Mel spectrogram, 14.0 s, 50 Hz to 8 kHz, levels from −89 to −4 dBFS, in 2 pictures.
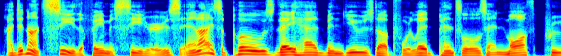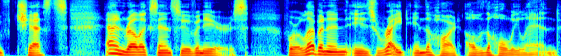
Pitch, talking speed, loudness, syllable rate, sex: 120 Hz, 160 wpm, -18 LUFS, 3.8 syllables/s, male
